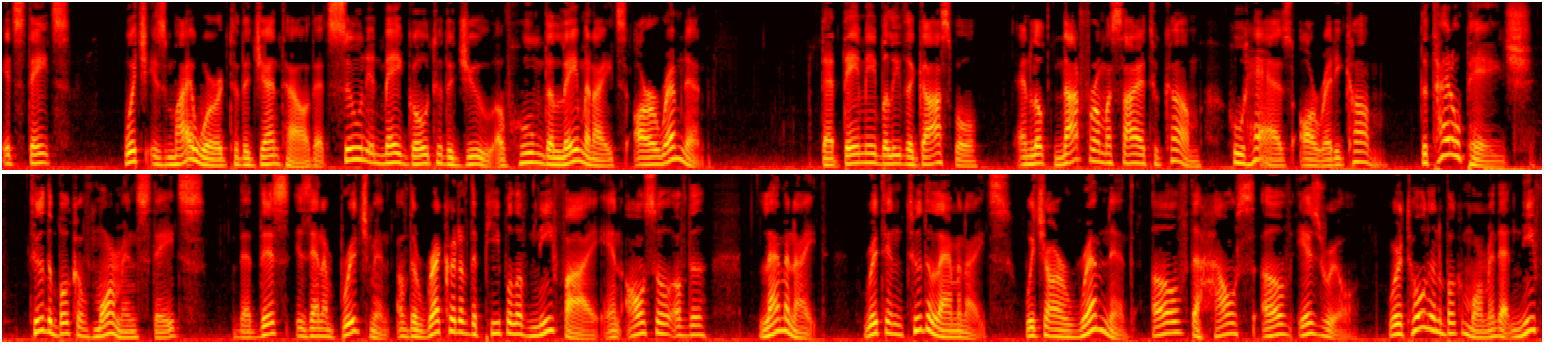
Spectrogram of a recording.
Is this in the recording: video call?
no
